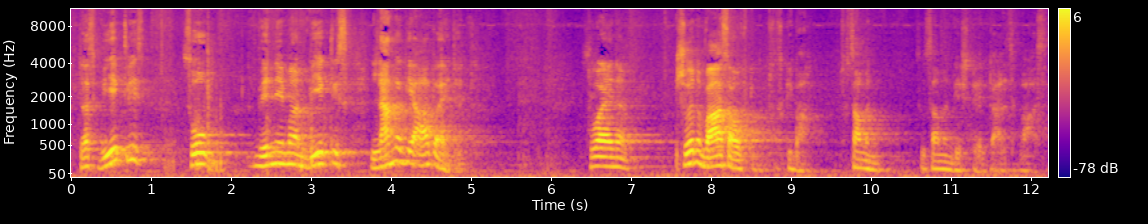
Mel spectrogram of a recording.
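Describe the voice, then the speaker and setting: Man, meditation teacher, slow halting speech, echoey hall. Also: fairly high pitch. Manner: halting non-native German, frequent "ja?" checks. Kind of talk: dharma talk. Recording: echoey hall, faint noise.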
